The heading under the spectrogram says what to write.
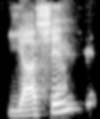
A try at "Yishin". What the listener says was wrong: Yeah, why yeah, there's an I.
